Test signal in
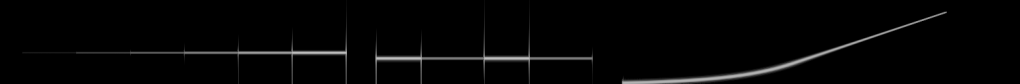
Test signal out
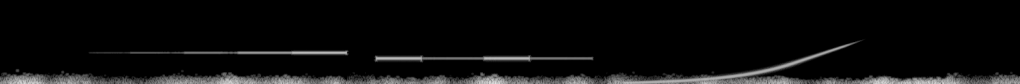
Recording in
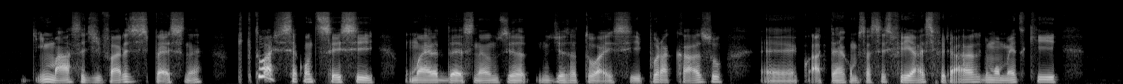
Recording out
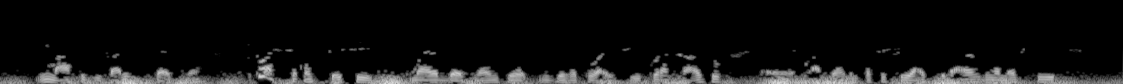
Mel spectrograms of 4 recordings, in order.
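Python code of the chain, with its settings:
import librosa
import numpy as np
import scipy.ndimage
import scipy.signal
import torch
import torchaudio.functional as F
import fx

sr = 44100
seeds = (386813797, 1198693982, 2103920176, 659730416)

y = fx.dmg_wind(x, sr, seeds[0], corner_hz=110.0, level_db=-22.0)
y = fx.spec_topn(y, sr, count=16)
y = scipy.signal.sosfilt(scipy.signal.butter(16, 2300.0, 'lowpass', fs=sr, output='sos'), y)
y = y * librosa.db_to_amplitude(-1.5)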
